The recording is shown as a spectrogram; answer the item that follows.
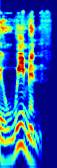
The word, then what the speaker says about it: women: Mais tandis que c'est le mot femme nan, au pluriel, qu'on n'a pas prononcé woman, encore c'est women. Many women.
